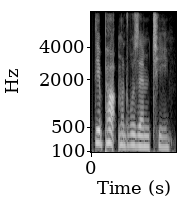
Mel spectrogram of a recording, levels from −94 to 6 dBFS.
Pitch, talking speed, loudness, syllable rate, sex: 180 Hz, 190 wpm, -19 LUFS, 6.2 syllables/s, female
